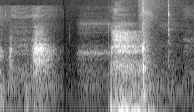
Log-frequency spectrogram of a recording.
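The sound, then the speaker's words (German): Breathy sniffing with no talking: a short sharp sniff, a pause, then a longer, louder drawn-in inhale through the nose as someone smells a glass of Pils beer during a tasting. “Ja, mal kurz einmal eine riechen bei meinen.”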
